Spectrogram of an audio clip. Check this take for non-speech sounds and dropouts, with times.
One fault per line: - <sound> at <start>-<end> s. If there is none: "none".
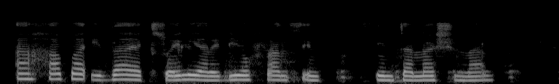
none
